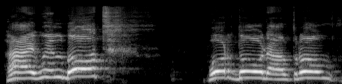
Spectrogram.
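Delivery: mock voice. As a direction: lampoon the campaign chant. Mocking Latinos for Trump.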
